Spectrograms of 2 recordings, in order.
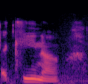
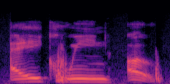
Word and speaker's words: Aquino: the South American pronunciation he doesn't pronounce it Aquino which is how it should be pronounced he pronounces his own name a queen oh so it begins with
